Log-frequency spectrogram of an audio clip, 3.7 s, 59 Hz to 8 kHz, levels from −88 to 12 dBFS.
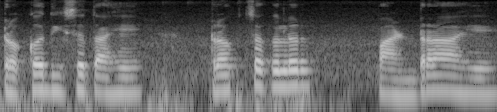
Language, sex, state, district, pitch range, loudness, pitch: Marathi, male, Maharashtra, Washim, 135-155 Hz, -16 LUFS, 150 Hz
